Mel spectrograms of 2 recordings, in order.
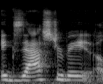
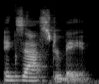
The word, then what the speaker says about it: exacerbate: Exacerbate. That feels weird. It's weird to say. Exacerbate. Nope. You're putting a T. That's not what I said. You're putting a T in there.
